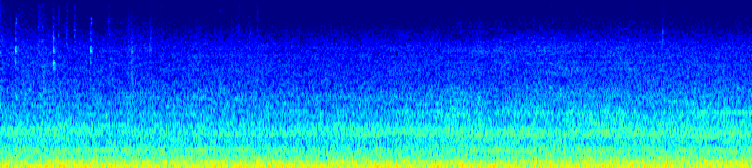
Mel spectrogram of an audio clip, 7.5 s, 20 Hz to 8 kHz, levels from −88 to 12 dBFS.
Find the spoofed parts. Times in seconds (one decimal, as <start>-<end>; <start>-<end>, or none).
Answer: 1.0-1.6; 4.4-6.3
